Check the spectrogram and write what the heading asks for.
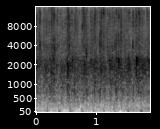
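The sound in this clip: Audience applause at a technical talk's question session: dense, steady clapping from many hands fills the whole stretch at an even level.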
